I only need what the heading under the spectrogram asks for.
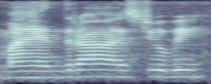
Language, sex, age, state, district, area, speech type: Sindhi, female, 60+, Uttar Pradesh, Lucknow, rural, spontaneous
